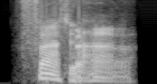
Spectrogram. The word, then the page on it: Fatiha: British English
